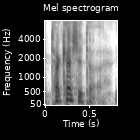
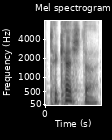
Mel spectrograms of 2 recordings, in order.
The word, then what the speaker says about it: Takeshita: But it was really closer to Takeshita, you know, right? – To the degree that you would almost swallow one of the syllables. Like anchor people would often say Takeshita.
